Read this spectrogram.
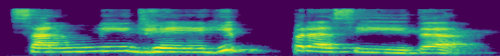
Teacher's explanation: Dhe is mahaprana. Then when we chant the first line and second line together, it would be sannidhehi prasida. So the p is doubling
